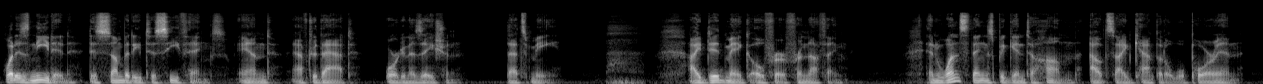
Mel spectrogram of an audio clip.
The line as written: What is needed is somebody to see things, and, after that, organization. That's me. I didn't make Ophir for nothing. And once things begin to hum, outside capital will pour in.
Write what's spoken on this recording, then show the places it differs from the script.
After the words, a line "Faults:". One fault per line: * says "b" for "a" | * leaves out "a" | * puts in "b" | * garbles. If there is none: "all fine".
What is needed is somebody to see things, and, after that, organization. That's me. I did make Ophir for nothing. And once things begin to hum, outside capital will pour in.
Faults:
* says "did" for "didn't"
